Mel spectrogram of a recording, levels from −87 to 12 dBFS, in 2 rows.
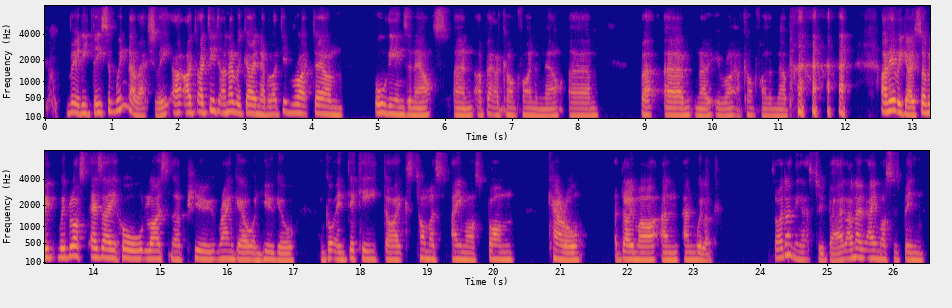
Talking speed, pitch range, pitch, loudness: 185 wpm, 135-170 Hz, 145 Hz, -23 LUFS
